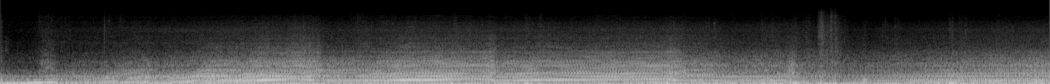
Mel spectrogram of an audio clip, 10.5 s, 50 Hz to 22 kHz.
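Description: A 2020 Jeep Grand Cherokee SRT's V8, with Kooks headers and a Borla S-Type exhaust, heard from inside the cabin under hard acceleration. The engine note climbs in pitch through the gears, dropping at three upshifts about three, five and seven seconds in, then runs steadier at speed.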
